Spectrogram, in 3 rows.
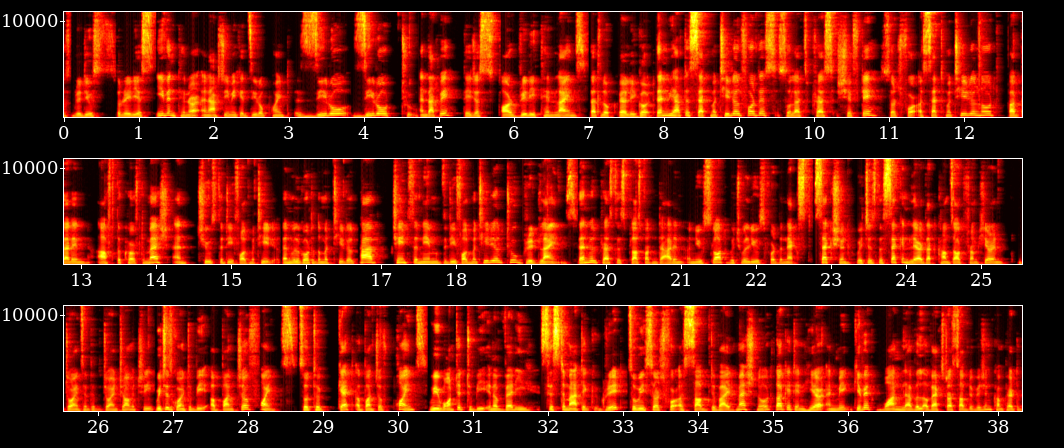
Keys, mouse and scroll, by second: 1.2-4.7 drag, 5.8 scroll up 5, 6.1 scroll down 2, 8.5 click, 9.3 click, 11.0 shift+a, 13.9 middle click, 14.0-14.7 scroll up 2, 14.7 click, 16.6 click, 17.2 scroll up 2, 17.6-19.6 drag, 20.4 drag, 22.8 scroll down 2, 23.3 middle click, 25.0 middle click, 26.4 middle click, 28.6 scroll up 2, 29.1 shift+a, 36.2 middle click, 37.5-37.8 middle drag.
